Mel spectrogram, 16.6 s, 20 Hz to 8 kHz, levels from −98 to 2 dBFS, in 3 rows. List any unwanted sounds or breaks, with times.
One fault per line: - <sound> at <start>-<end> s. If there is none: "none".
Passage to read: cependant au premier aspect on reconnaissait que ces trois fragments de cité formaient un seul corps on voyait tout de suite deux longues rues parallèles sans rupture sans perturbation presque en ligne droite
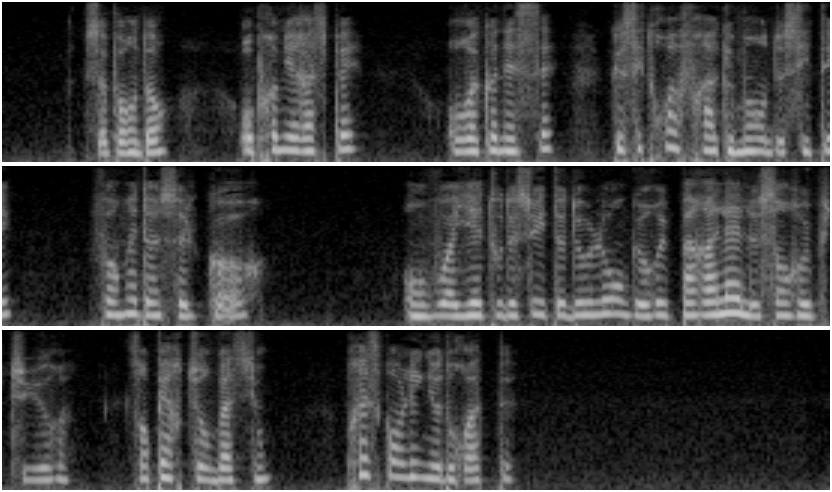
none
